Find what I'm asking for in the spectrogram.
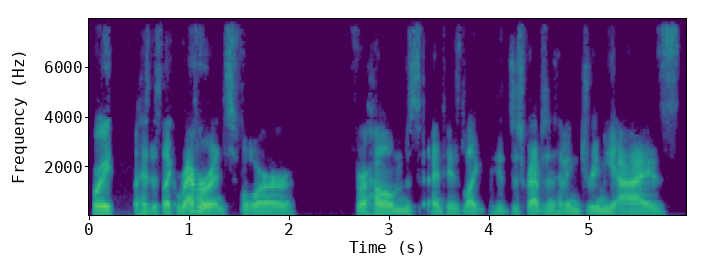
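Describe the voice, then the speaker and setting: A man's voice: mid-range voice, flat delivery, moderate pace, fairly bright tone, no echo, studio quality. A man chatting casually as a podcast co-host, sprinkling his talk with "like". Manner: chatty, frequent "like" and hedging. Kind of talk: casual chat discussing a TV series.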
